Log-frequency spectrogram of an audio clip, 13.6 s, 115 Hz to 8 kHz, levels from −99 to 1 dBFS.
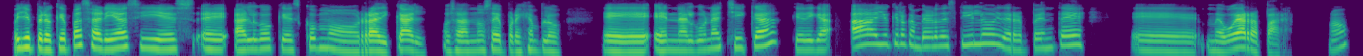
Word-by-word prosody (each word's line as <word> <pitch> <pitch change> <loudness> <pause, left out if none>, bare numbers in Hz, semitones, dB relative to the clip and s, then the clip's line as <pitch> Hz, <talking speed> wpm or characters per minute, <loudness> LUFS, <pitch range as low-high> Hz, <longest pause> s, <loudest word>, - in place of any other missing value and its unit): Oye, 235 +2 +6
pero 200 -3 +4
¿qué 215 -1 +2
pasaría 225 -2 +4
si 220 -3 -3
es, 205 0 -1
eh, 205 -1 +1
algo 200 +3 +1
que 200 -2 -4
es 190 - -9
como 210 -6 -4
radical? 185 -2 +4
O 180 - -9
sea, 180 -1 0
no 185 +1 -8
sé, 195 +1 +1
por 175 +1 -4
ejemplo, 180 -2 -6 0.4
eh, 175 -1 +3
en 190 -1 0
alguna 195 +4 -1
chica 250 +8 +1
que 195 - -6
diga: 195 0 0 0.2
"Ah, 290 +2 +5
yo 285 -1 -6
quiero 295 -1 -5
cambiar 245 -1 -4
de 255 - -3
estilo, 285 +3 -5
y 280 - -6
de 215 -3 -2
repente, 225 +8 -4 0.5
eh, 175 -2 -6
me 180 -1 -6
voy 195 +6 +3
a 230 - +10
rapar", 195 -6 -3 0.4
¿no? - - -9
200 Hz, 170 wpm, -21 LUFS, 185-230 Hz, 0.5 s, a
